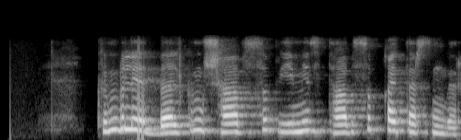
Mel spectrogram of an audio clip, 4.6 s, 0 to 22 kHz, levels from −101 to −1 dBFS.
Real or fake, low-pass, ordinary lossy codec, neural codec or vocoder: real; 7.2 kHz; Opus, 24 kbps; none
